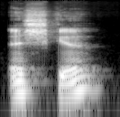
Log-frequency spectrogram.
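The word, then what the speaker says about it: uisce: Ui is pronounced as an i. So we have ishka. Ishka. Ishka meaning water.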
